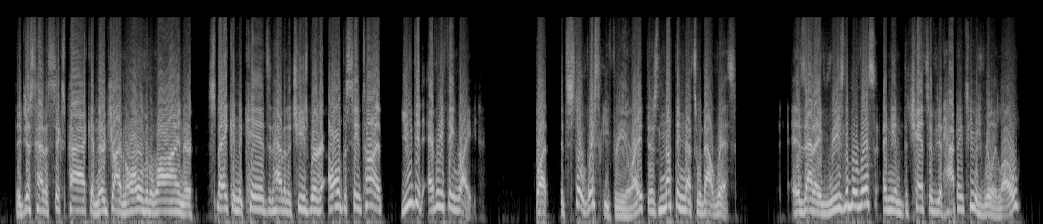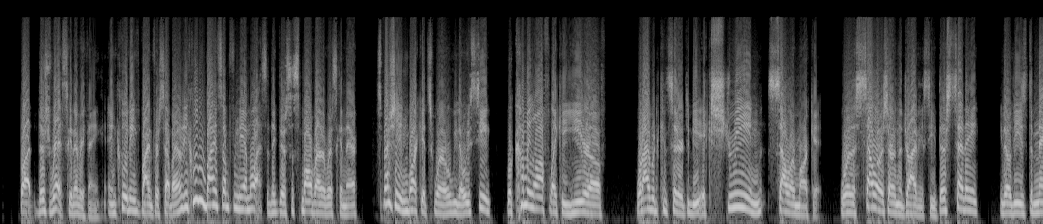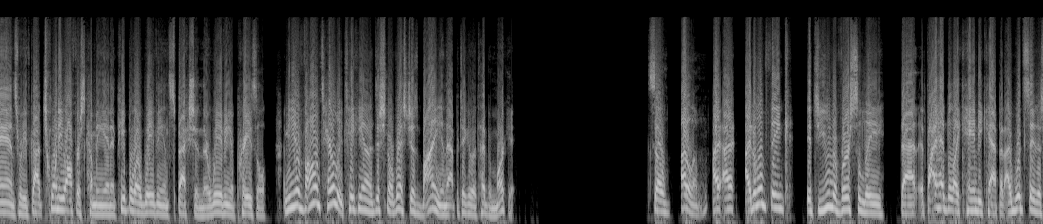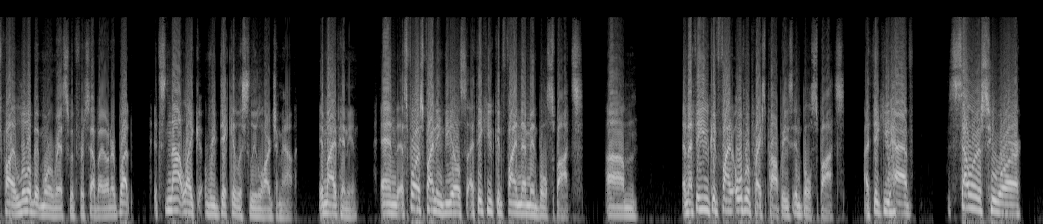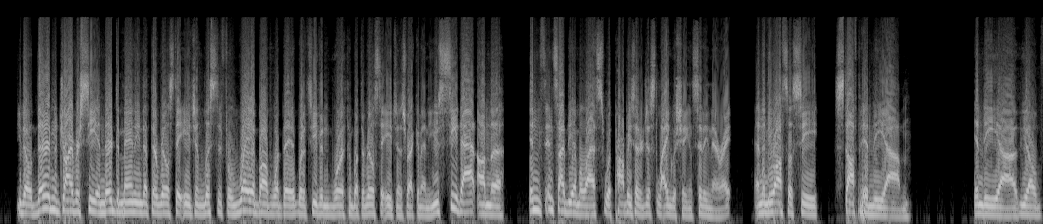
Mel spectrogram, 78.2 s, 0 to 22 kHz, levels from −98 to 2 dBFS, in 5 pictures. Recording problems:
distortion; heavy; 16% of the sound clipped

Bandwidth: 16.5 kHz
